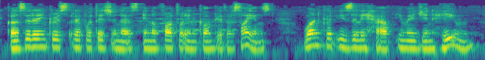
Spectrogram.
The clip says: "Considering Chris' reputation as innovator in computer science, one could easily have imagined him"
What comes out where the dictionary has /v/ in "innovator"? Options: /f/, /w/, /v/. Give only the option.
/f/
